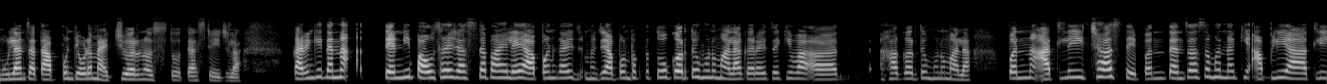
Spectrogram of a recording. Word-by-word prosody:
मुलांचा 255 +2 +3
आता 240 -1 +3
आपण 230 +4 +1
तेवढा 260 +1 0
मॅच्युअर 245 0 0
नसतो 215 -3 -8
त्या 190 -1 -3
स्टेजला. 170 -4 -9 0.6
कारण 270 +2 +5
की 345 - -3
त्यांना 320 +1 +6 0.4
त्यांनी 300 +3 +6
पावसाळे 315 +2 +4
जास्त 305 +2 -1
पाहिले, 310 -1 +2
आपण 290 +2 +3
काय 300 +1 -2
म्हणजे? 265 +1 -5
आपण 285 +3 +2
फक्त 310 +1 -11
तो 325 +1 -3
करतोय 320 +2 +3
म्हणून 320 -1 -7
मला 260 -2 +2
करायचंय 260 +2 -5
किंवा 275 -1 0 0.3
अ, - - -3 0.5
हा 265 0 -2
करतोय 275 +2 -5
म्हणून 275 0 -13
मला. 225 -3 -2 0.4
पण 295 +1 -1
आतली 285 +7 +3
इच्छा 340 +3 -1
असते. 315 -6 0
पण 270 +2 -6
त्यांचं 295 +2 +1
असं 325 +2 -5
म्हणणं 325 -2 -5
की 320 - -6
आपली 300 +5 -2
आतली 270 +1 +2
280 Hz, 190 wpm, -22 LUFS, 255-310 Hz, 0.6 s, त्यांना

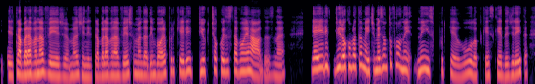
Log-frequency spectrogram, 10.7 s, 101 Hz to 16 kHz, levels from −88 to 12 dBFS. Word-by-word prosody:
Ele 180 -1 0
trabalhava 185 +1 +5
na 200 +2 +4
Veja, 170 -4 -1
imagina, 170 +1 -4
ele 155 0 -6
trabalhava 170 +2 -1
na 170 0 +2
Veja 175 +1 -2
e - - -6
foi 195 - -6
mandado 180 -2 -2
embora 180 +1 +1
porque 220 +1 -7
ele 225 +2 +1
viu 220 +1 0
que - - -28
tinham 235 - -3
coisas 215 -1 -1
que - - -11
estavam 220 0 0
erradas, 190 -6 +1
né? 165 0 -6 0.5
E 240 - -1
aí 250 +1 +7
ele 290 +1 +2
virou 275 +3 +6
completamente. 285 -6 +1
Mas 240 +1 +3
eu 285 - +1
não - - -1
estou 330 +4 -6
falando 315 -5 -1
nem 235 -3 0
nem 250 +2 +1
isso 235 - -4
porque 210 -2 -8
é 165 -2 -3
Lula, 175 +2 -2
porque 175 - -10
é - - -1
esquerda 180 -1 -4
e - - -3
direita, 190 +2 -1
195 Hz, 245 wpm, -21 LUFS, 175-230 Hz, 0.5 s, aí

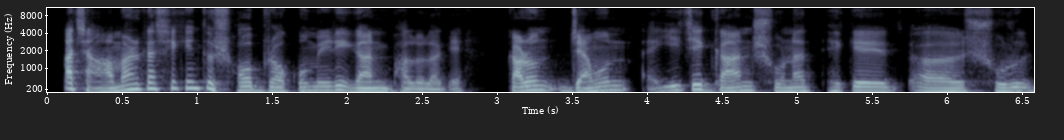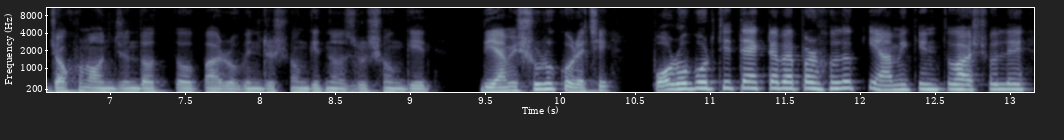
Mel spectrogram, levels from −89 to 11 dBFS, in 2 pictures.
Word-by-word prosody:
আচ্ছা 220 - +2
আমার 180 +10 +3
কাছে 225 +1 +1
কিন্তু 240 -1 +2
সব 155 +1 -1
রকমেরই 150 +5 -2
গান 120 0 +4
ভালো 110 -1 -3
লাগে। 100 +3 -7 0.4
কারণ 165 +4 +4 0.2
যেমন 140 +5 +1 0.4
এই 170 - -3
যে 195 - +4 0.2
গান 130 +3 +1
শোনার 135 0 -3
থেকে 140 +3 -1 0.4
আ - - -1 0.4
শুরু 135 +1 -1 0.2
যখন 125 +2 0
অঞ্জন 120 0 0
দত্ত 125 +1 -3 0.2
বা 120 - -1
রবীন্দ্রসঙ্গীত, 115 +2 -2
নজরুল 115 +1 -3
সঙ্গীত 115 -1 -1 0.3
দিয়ে 140 -1 +3
আমি 150 - 0
শুরু 205 +1 +6
করেছি 130 -1 +1 0.4
পরবর্তীতে 225 +6 +4
একটা 240 +1 +1
ব্যাপার 235 0 +4
হলো 235 +2 +4
কি, 245 - -7
আমি 185 +2 +2
কিন্তু 200 0 +2
আসলে 200 +2 0
145 Hz, 170 wpm, -23 LUFS, 120-200 Hz, 0.4 s, শুরু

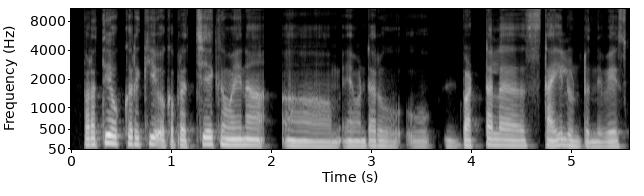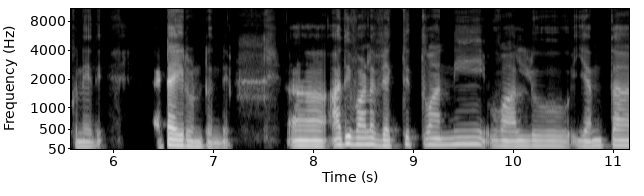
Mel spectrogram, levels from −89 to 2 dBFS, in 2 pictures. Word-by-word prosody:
ప్రతి 145 +5 +5
ఒక్కరికి 155 -1 0
ఒక - - -7
ప్రత్యేకమైన 135 +2 +3 0.4
ఆహ్, 105 -3 0 0.2
ఏమంటారు 110 +1 -1 0.3
ఓ - - -8 0.5
బట్టల 125 +2 +1 0.4
స్టైల్ 120 +2 0
ఉంటుంది 105 -2 -3
వేసుకునేది, 105 -2 -4 0.6
అటైర్ 125 +2 +5
ఉంటుంది, 100 -3 -5 0.7
ఆహ్, 120 -1 +4
అది 150 +4 +3
వాళ్ళ 150 0 +2
వ్యక్తిత్వాన్ని 140 +4 -3 0.4
వాళ్ళు 115 +1 -1 0.5
ఎంత 115 +2 -4
120 Hz, 100 wpm, -21 LUFS, 110-140 Hz, 0.7 s, ప్రతి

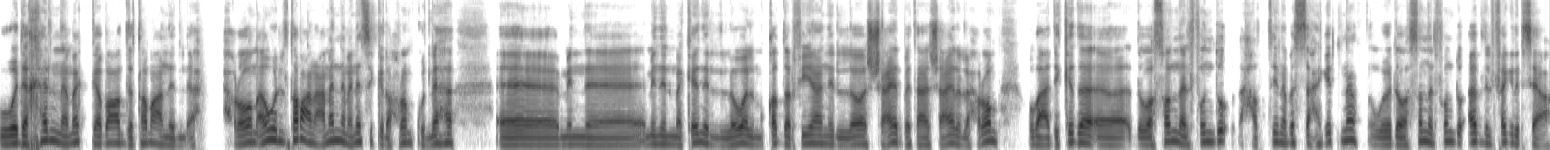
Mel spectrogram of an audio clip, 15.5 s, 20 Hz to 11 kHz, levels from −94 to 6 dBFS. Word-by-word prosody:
ودخلنا 135 +4 +4
مكة 130 -2 -1
بعد 135 +2 +2
طبعًا 135 -5 -1
الإحرام، 110 +7 -1
أول 175 -1 +3
طبعًا 190 +4 +5
عملّنا 170 -1 +1
مناسِك 155 +2 -2
الإحرام 140 +1 -2
كلّها 135 +3 -1 0.4
آآ، 110 0 +2
من 115 +1 -5 0.7
من 125 0 -4
المكان 125 +4 -1
اللي 115 -4 -3
هو 140 - +5
المُقدّر 120 +2 -1
فيه 135 +1 -3
يعني 135 -2 0
اللي 110 0 -4
هو 125 +1 +4
الشع 125 +5 +3
بتاع 115 -4 -2
شعائِرالإحرام، 135 +7 0 0.3
وبعد 115 -2 +1
كده 150 +3 +3 0.4
آآ، - - -8
د - - -6
وصلنا 155 +8 +2
الفندق 155 +3 -2
حَطينا 155 -3 -6
بس 150 +1 0
حاجتنا 155 +8 -2
ود 115 0 -4
وصلنا 155 +8 +1
الفندق 150 +1 -5
قبل 155 -2 +2
الفجر 135 +1 -3
بساعة. - - 0
135 Hz, 155 wpm, -23 LUFS, 115-155 Hz, 0.7 s, طبعًا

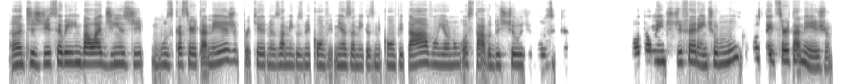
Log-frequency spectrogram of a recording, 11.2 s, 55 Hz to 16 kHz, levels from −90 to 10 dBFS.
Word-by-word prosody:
Antes 220 +2 +1
disso, 225 +3 +1
eu 235 - +4
ia 235 - +3
em 235 0 -1
baladinhas 225 -1 +4
de 220 0 -4
música 215 -1 -3
sertanejo, 225 +5 +1
porque 215 -1 -3
meus 205 0 -7
amigos 210 -1 -2
me 205 - -5
convi 205 -1 -3
minhas 205 0 -3
amigas 195 -1 -4
me 200 -1 -7
convidavam 205 +3 +2
e 210 - -4
eu 205 - -2
não 210 0 -5
gostava 215 -2 0
do 205 - -5
estilo 205 0 0
de - - -21
música 200 +8 -10 0.8
totalmente 260 +3 0
diferente, 245 -4 +1
eu 230 - +5
nunca 260 +10 -2
gostei 315 - 0
de - - -10
sertanejo, 185 -11 +3
215 Hz, 175 wpm, -23 LUFS, 205-230 Hz, 0.8 s, eu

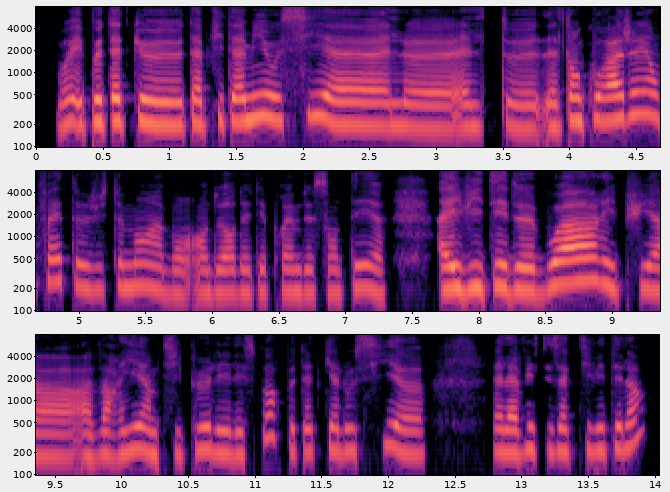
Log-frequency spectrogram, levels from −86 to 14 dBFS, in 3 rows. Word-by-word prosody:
Ouais 205 +3 +1
et - - +2
peut-être 220 +1 +5
que, 200 -3 +4
ta 205 0 0
petite 220 +3 -6
amie 230 +3 +4
aussi, 245 +3 -1
heu, - - +8
elle, 195 -1 +2
heu, - - -1
elle 180 0 -1
te 180 -3 -4
elle 190 -1 -2
t'encourageait 235 +4 +3
en 260 - 0
fait, 245 0 -4
heu, 210 -1 -2
justement 205 +2 -5
à 195 - -4
bon 170 -2 -7
en 175 +1 -6
dehors 175 0 -3
de 175 0 -6
tes 175 +1 -9
problèmes 180 0 -7
de 180 0 -6
santé, 180 +3 -5
heu, - - -7 0.4
à 195 - +3
éviter 205 +1 +3
de 190 -1 +3
boire 235 +7 +7
et 215 -3 -1
puis 200 +2 -6
à 180 -2 -1
à 180 - -2
varier 190 +4 -2
un 200 -3 -2
petit 185 +1 -13
peu 215 +4 -3
les - - -1
les 190 - -2
les 185 0 -5
sports. 315 - -7
Peut-être 205 -1 -8
qu'elle 210 -2 -4
aussi, 225 +3 -5
heu, 190 -2 -3 0.5
elle 205 -1 -2
avait 200 +2 0
ces 210 0 -10
activités 210 +1 -4
là? 245 +5 -2
200 Hz, 230 wpm, -22 LUFS, 185-220 Hz, 0.5 s, heu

